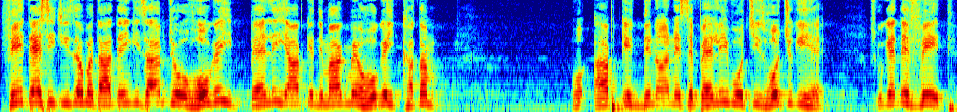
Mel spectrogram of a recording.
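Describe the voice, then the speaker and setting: A man's voice: very high-pitched, moderate pace. A middle-aged man giving an emphatic motivational talk, repeating his key phrases for effect. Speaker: speaker sharing a success story.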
